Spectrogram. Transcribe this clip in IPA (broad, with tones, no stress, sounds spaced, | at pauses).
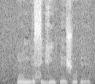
k͡p ũ˨˦ ɲ ɪ˨ s i˨˦ ɣ ĩ˨ k͡p e˨ ʃ ũ˨ ɗ ɪ˨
